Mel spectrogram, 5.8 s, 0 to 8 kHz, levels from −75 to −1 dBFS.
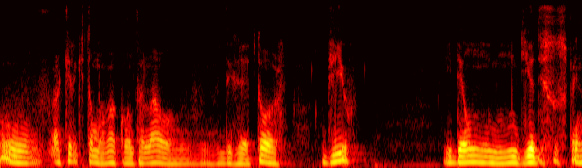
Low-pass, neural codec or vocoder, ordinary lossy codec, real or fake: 7.2 kHz; none; none; real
